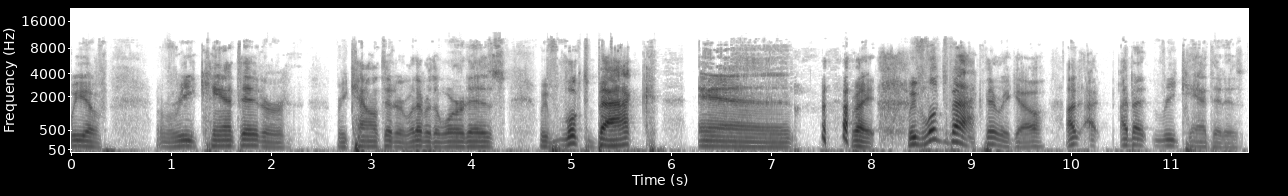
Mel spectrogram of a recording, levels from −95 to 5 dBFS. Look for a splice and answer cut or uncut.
uncut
